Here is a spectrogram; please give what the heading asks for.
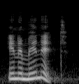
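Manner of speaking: high, loud, excited reply; eager put-off. A narrator's reading. Girl not ready to go back, eager put-off. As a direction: brush off the suggestion eagerly.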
